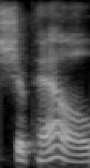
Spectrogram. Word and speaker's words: Chapell: do it and it's Chappelle like and Dave right just like Dave I think I'm a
